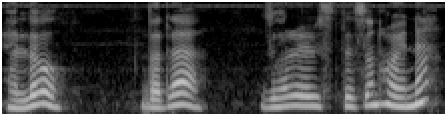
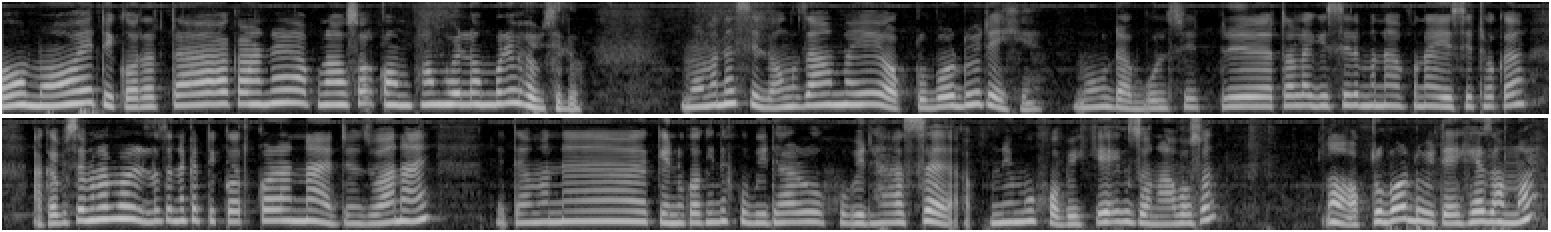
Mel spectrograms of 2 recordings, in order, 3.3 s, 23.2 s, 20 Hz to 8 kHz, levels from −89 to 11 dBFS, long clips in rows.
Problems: constant background noise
